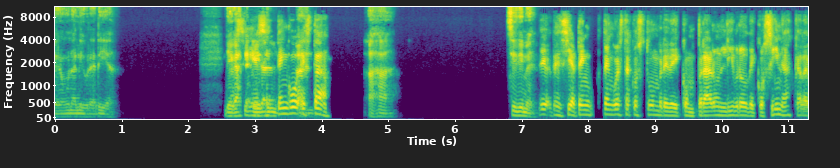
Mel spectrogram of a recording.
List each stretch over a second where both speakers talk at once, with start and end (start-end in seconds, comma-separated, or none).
2.6-3.9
